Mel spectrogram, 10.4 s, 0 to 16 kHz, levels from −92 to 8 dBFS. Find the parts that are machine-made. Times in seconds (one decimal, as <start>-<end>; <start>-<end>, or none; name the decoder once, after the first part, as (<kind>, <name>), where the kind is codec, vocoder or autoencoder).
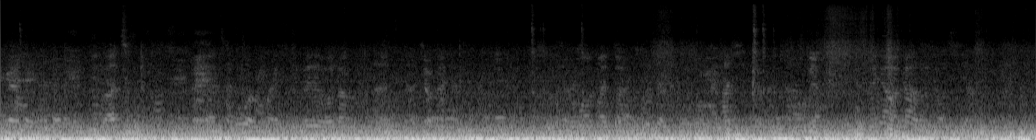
none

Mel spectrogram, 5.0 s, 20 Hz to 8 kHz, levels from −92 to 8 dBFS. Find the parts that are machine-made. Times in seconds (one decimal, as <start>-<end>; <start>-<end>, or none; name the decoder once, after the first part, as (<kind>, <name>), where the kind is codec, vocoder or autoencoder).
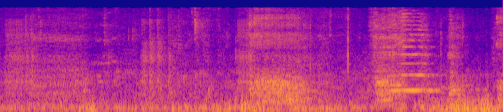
0.0-1.3 (vocoder, BigVGAN v2); 2.5-3.4; 4.4-5.0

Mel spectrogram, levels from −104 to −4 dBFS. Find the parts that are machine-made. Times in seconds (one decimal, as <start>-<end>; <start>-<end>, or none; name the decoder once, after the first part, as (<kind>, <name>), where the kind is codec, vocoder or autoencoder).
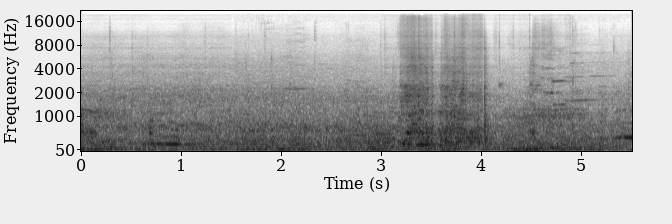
0.0-1.5 (codec, DAC); 3.0-4.9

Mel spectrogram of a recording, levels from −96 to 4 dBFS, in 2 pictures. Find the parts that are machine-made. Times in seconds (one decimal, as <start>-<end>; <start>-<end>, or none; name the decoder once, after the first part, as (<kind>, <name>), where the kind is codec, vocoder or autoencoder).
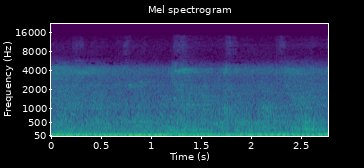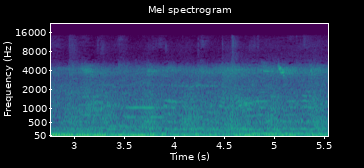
1.3-3.2 (codec, SNAC)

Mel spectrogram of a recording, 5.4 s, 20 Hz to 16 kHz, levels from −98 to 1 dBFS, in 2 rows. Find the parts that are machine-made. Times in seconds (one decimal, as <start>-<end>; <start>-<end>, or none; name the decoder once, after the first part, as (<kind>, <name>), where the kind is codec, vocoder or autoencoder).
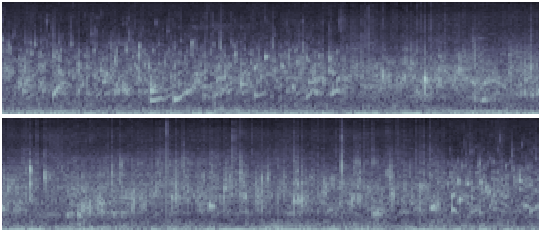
1.7-4.9 (codec, SNAC)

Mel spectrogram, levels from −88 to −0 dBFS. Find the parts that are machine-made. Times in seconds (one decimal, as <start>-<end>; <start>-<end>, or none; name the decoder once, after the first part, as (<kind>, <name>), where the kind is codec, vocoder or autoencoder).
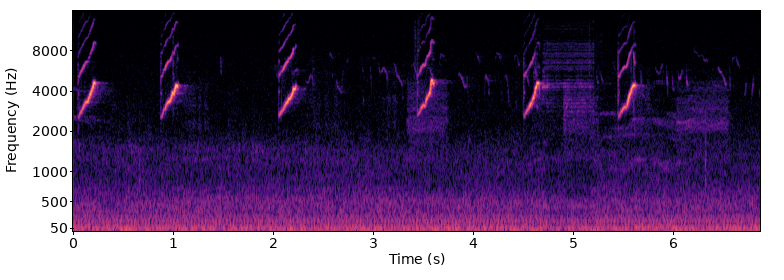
4.7-5.2 (codec, SNAC)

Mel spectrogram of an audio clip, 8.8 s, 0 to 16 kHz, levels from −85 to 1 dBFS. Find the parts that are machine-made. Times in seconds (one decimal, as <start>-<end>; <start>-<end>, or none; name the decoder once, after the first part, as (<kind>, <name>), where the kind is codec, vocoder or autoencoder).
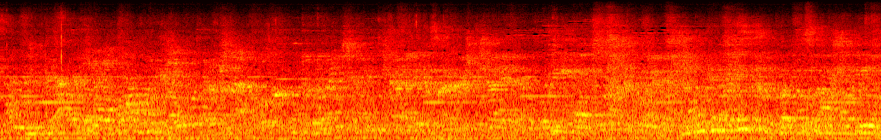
none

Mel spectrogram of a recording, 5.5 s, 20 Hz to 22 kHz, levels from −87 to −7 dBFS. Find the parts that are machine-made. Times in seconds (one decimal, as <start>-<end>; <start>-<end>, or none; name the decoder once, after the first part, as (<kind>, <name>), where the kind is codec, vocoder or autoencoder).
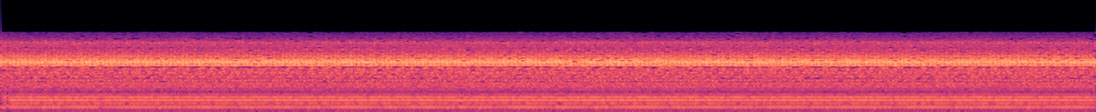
none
